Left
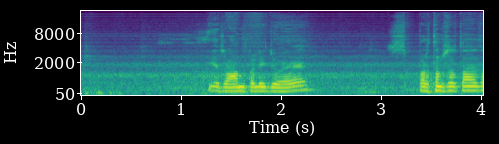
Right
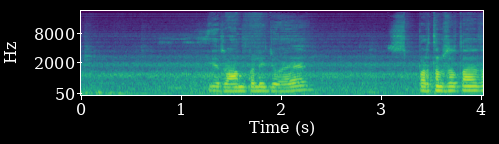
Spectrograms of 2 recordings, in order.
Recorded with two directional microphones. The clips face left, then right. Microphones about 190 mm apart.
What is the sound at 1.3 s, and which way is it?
Speech, 20° left (ahead or behind).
